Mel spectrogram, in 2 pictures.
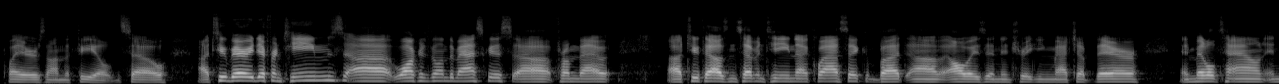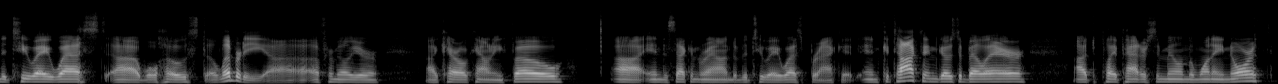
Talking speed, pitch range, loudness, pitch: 165 wpm, 115-145 Hz, -29 LUFS, 125 Hz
